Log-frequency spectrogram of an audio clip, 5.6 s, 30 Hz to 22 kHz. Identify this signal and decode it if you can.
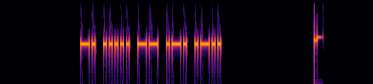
Morse code, heard as a keyed tone, about 28 wpm, 700 Hz. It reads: N5MRL
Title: USA Call Signs - 5 Characters - 2x Character Spacing - 28wpm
